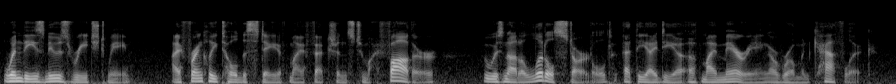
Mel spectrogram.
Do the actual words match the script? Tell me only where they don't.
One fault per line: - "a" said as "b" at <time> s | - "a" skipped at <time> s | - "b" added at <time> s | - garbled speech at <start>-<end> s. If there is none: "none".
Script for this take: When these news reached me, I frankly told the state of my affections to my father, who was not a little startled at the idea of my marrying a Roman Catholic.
none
